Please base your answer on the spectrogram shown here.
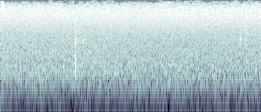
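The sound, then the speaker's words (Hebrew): A soft, steady wash of white-noise hiss fills the whole moment, like a signal dissolving into static, with one faint tick partway through and no voices. “גם את זה אנחנו קוטעים, זה נחלש, זה מתפרק לסטטי, כאילו, לא סטטי, לרעש לבן כזה.”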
